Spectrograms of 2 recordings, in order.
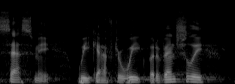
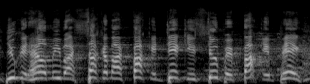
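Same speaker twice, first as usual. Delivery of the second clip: high, screamed insult; enraged caller; 8 dB louder than usual. Retold or imitated. Interpreter voicing caller's reply to cop, furious scream. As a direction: scream it with total abandon.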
